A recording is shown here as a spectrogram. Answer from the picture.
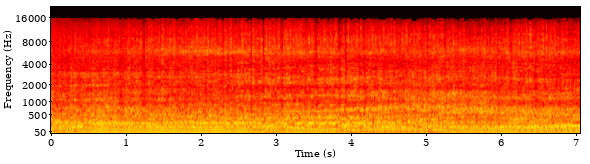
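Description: Second-generation Chevrolet Camaro Z28's V8 engine running at a steady low-speed idle as the car rolls slowly past, with a deep, even exhaust note and no revving.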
